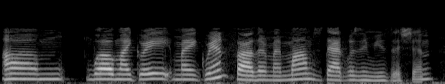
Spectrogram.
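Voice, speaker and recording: A woman's voice: on the high side, steady tone, unhurried, highs cut off. A woman in her twenties, a singer being interviewed, chatting in a bubbly way and laughing often. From New York. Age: 20s. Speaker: guest singer. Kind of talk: casual interview.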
